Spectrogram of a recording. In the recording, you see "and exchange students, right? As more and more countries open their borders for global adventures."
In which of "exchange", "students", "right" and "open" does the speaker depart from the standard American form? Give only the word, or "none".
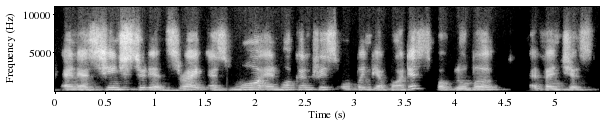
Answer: exchange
